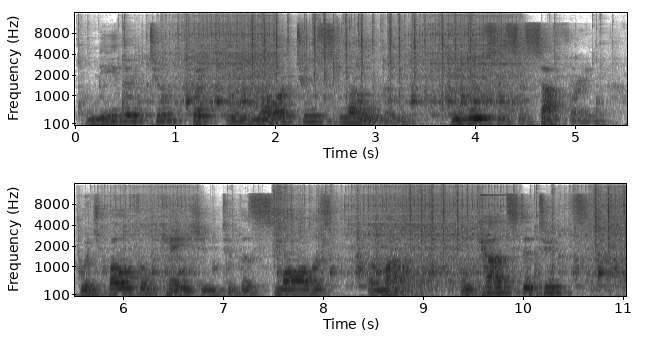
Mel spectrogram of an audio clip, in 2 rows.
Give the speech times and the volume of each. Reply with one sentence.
The speech can be heard from 0.1 to 10.9 s, at a steady volume.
